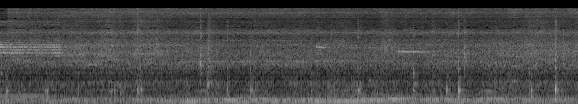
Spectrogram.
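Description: Metal spoon stirring and scraping in a stainless steel bowl of soya chaap and cream sauce, with scattered clicks of the spoon against the bowl over a steady low hum. A high buzzing tone stops within the first second.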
